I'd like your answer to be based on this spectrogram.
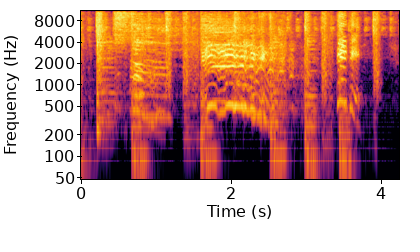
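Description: A voice imitates a horse's neigh, a long, wavering whinny that rises and falls, with short vocal sounds before and after it.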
